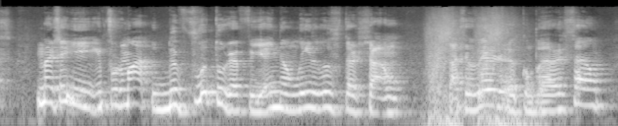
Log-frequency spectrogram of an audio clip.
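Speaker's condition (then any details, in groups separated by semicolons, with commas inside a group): Cerebral palsy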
